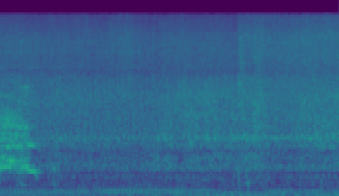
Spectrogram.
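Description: Stir-fried eel and chillies sizzling steadily in a hot wok as holy basil leaves are added and stirred through with a metal spatula.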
